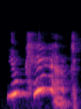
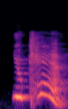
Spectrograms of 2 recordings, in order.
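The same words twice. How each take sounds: First: Very high squealing mock bellow. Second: Put-on much higher, childish yell; bully refusing outright. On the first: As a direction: top of his voice, cartoonish. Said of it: "bellowed Sammy". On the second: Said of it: "he yelled". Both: A narrator's reading.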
